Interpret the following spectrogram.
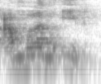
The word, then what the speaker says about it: Emmanuel: So they do not consider the Aramaic meaning, like Emmanuel, which is pronounced as Ammanuel.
